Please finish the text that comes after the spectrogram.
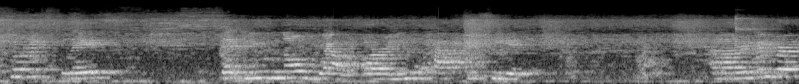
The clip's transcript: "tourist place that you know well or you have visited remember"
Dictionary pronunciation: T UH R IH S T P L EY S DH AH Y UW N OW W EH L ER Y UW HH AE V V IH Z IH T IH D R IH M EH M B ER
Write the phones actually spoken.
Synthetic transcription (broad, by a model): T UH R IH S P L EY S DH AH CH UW N OW W EH L ER Y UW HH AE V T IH S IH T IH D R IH M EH M B ER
